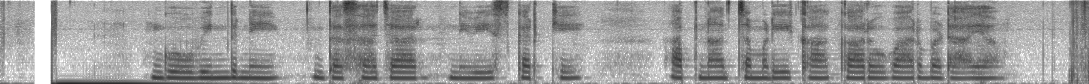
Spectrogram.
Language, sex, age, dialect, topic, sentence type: Hindi, female, 56-60, Marwari Dhudhari, banking, statement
